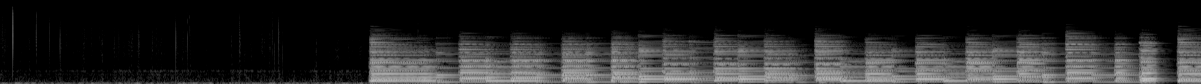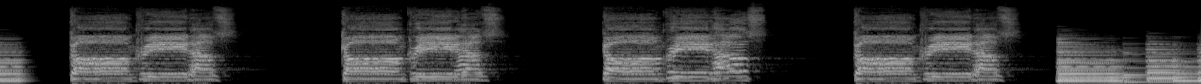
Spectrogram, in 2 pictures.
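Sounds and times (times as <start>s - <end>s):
faint hiss: 0.0s - 3.8s
lively piano playing: 3.7s - 12.4s, 22.6s - 24.0s.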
